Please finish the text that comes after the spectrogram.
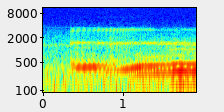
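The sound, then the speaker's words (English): A cow lets out a long, drawn-out moo that swells slightly in pitch and holds steady for well over a second, loud with no talking over it. “Get away from that cow. Is that a cow?”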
